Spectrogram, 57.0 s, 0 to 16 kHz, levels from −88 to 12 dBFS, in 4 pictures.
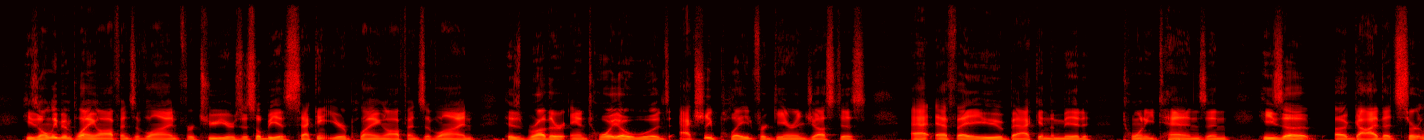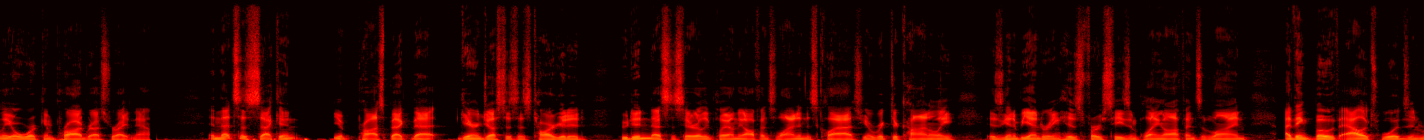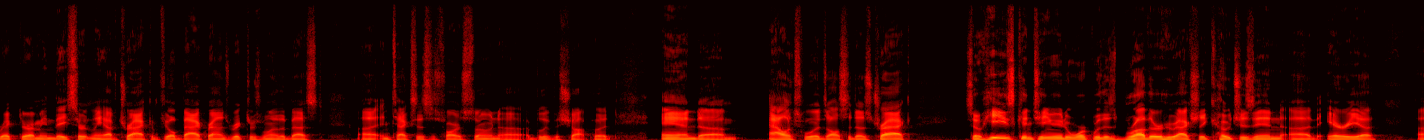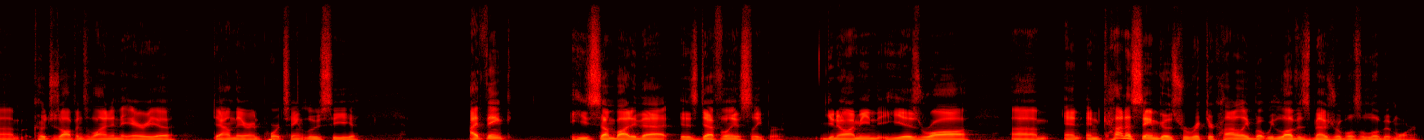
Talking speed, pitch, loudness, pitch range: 200 wpm, 95 Hz, -36 LUFS, 90-105 Hz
